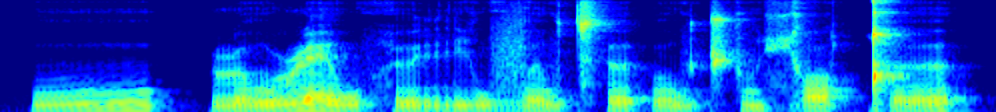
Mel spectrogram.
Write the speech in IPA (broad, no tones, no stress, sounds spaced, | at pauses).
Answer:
u | ɭ o w ɭ ɛ w h ø r i w v ə w t͡sʼ ə ʔ o w t͡ʃʼ u ç ɔ ǃʰ ə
